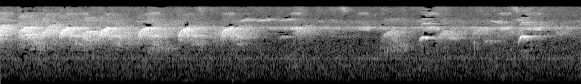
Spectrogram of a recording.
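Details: Eastern yellow wagtail recorded on Amami Oshima, Japan, giving a burst of quick, high, thin chirps at the start that fades into sparse single notes, with constant shrill insect buzzing behind.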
